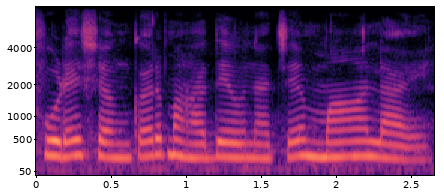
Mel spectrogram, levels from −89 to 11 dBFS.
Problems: background sounds at intervals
